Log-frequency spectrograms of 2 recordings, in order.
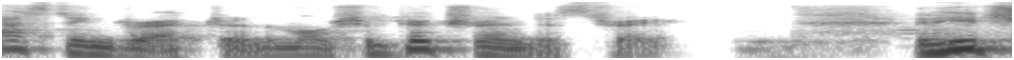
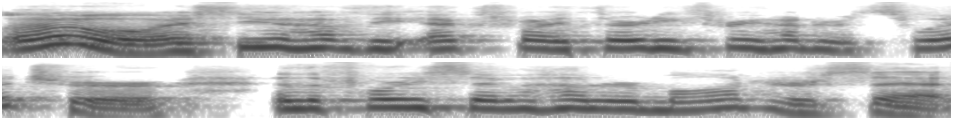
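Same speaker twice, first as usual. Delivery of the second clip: high, nerdy know-it-all voice; 8 semitones higher than usual. Recalling the class nerd Jeff, doing a Jeff impression. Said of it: "this is my best Jeff impression".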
